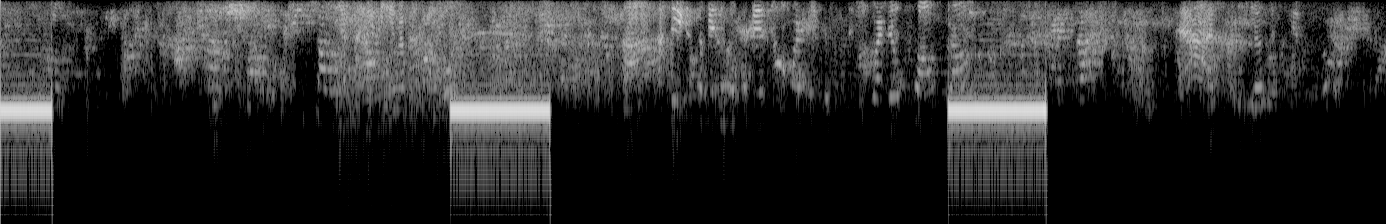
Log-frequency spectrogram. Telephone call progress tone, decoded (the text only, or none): ringback tone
